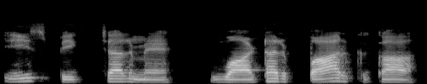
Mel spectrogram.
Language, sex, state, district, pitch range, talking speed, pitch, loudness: Hindi, male, Bihar, Jahanabad, 115-140 Hz, 100 wpm, 120 Hz, -19 LUFS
